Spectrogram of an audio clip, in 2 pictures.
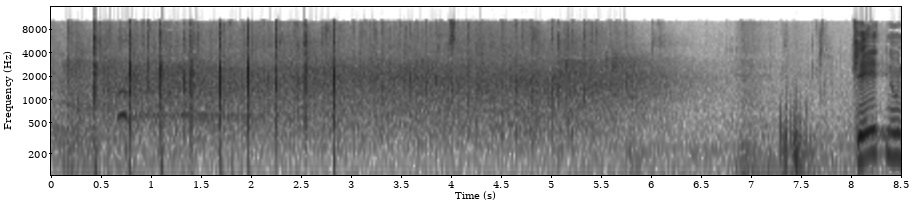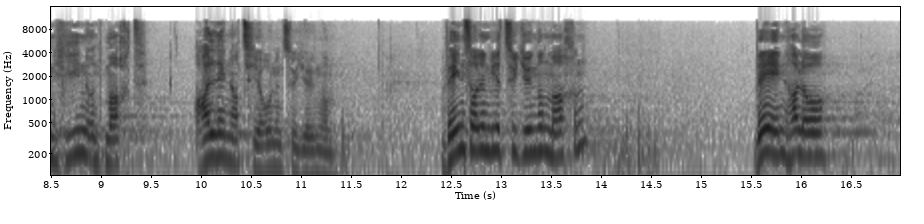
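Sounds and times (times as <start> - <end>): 
audience applause: 0.0 - 6.4
speech: 8.1 - 11.5, 12.4 - 14.0, 15.6 - 16.4.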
